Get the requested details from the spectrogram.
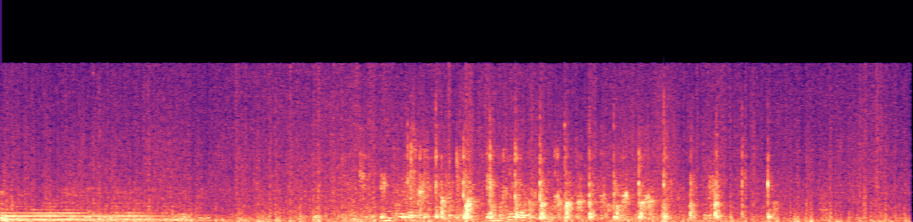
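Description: An electric guitar strums softly.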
